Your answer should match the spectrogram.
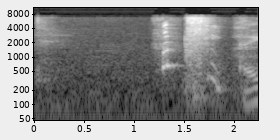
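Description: A woman sneezes once: a short, sharp voiced intake about a second in, then the loud sneeze burst.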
